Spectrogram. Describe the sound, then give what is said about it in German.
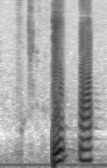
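Two short, buzzy fart-like blurts come from air squeezed between cupped hands. The first is louder and the second slightly shorter, with faint small noises before them. “Weil alle das kennen, auch dass ich mit den Händen furzen kann.”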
